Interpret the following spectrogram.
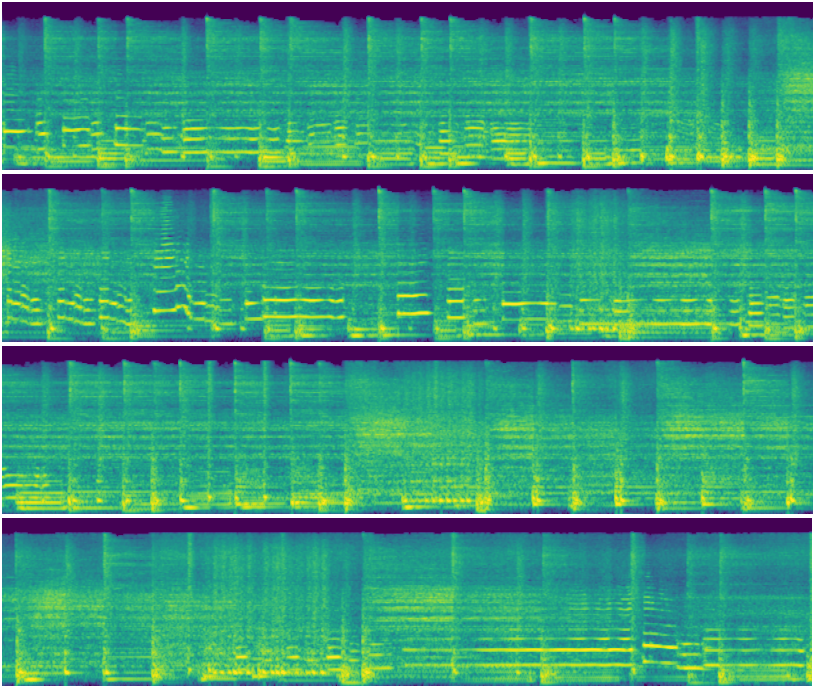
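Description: Live jazz: a trumpet played with a hand-held mute over its bell runs quick melodic phrases over busy drum-kit playing with snare and rimshot hits. Stepping low notes sit underneath.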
